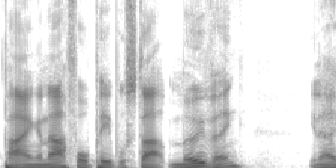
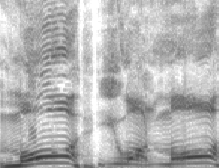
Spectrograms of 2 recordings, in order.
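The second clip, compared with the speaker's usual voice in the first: mock outraged disbelief, very high, shrill and drawn out; 13 semitones higher, 7 dB louder than usual. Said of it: "he's just outraged".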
